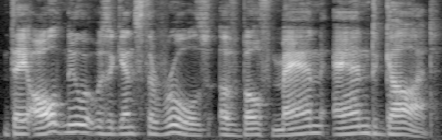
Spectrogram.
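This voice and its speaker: Reading terrible fan fiction aloud for a comedic book club, this host stops now and then to comment, swearing in amused exasperation. He speaks in a mid-range voice at an unhurried pace.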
